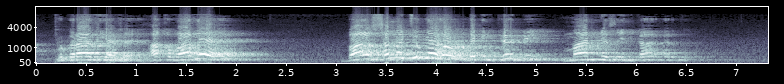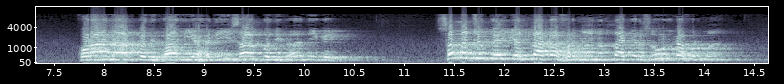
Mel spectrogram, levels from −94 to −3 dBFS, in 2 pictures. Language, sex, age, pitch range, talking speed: English, male, 60-79, 220-285 Hz, 150 wpm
